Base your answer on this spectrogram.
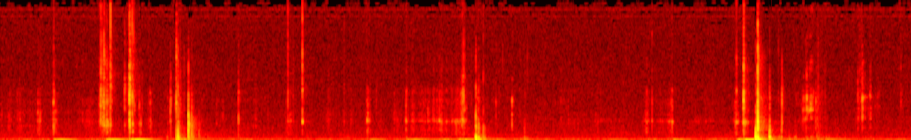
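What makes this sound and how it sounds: A pink utility knife blade shaves and scrapes the glittery brown outer coating off a hand-sized solid oval bar of soap with a lilac core, held in the palm. Short, crisp, bright scraping and crackling strokes come in irregular bursts, with quiet pauses and a faint low rumble between them.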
